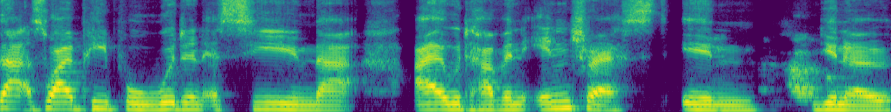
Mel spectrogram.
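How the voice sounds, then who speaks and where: A woman with a British accent, fairly low in pitch, at a moderate pace, on a very clean recording with a silent background. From Britain. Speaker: TV and radio presenter, voice-over artist. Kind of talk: interview answer. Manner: bubbly, energetic.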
